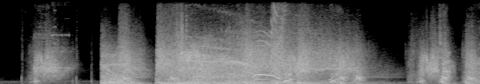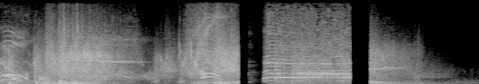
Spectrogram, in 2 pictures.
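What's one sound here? Energy blasts whoosh and crackle loudly.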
